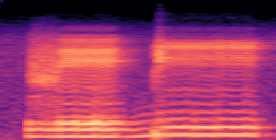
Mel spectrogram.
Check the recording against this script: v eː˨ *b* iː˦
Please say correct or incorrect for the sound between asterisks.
incorrect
